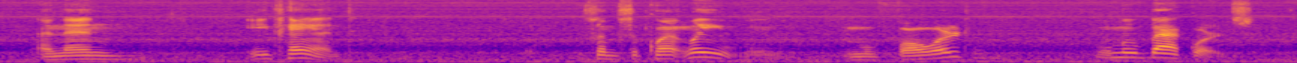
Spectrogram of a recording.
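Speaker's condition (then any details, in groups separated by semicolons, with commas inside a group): Cerebral palsy; scoliosis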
